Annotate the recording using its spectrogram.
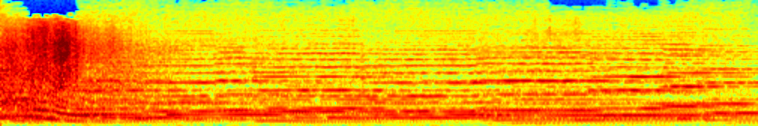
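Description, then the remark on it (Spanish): A race car engine revs hard, its loud harmonic whine shifting pitch as it climbs and settles, with a sharp burst of noise at the start and no voices over it. “Es una música, el motor, es algo que no se puede escribir mucho, sobre todo cuando el auto le está dando satisfacción.”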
